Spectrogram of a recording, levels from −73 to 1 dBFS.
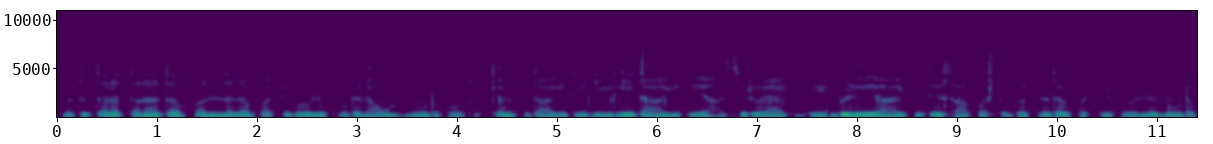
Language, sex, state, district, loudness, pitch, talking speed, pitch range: Kannada, female, Karnataka, Belgaum, -38 LUFS, 190 Hz, 90 wpm, 185-205 Hz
